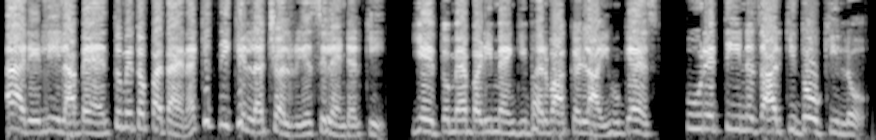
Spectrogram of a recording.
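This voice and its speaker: A woman's voice: mid-range voice, moderate pace, hardly any pauses, dry recording, close to an everyday voice. A woman voicing a dramatic, gossipy middle-aged neighbor in a cartoon story. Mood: chatty. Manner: loud and alarmed, shouting.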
